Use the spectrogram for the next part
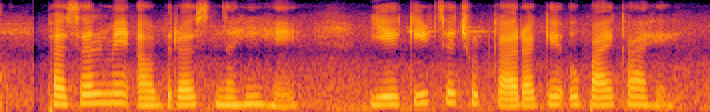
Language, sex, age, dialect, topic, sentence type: Chhattisgarhi, female, 18-24, Central, agriculture, question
